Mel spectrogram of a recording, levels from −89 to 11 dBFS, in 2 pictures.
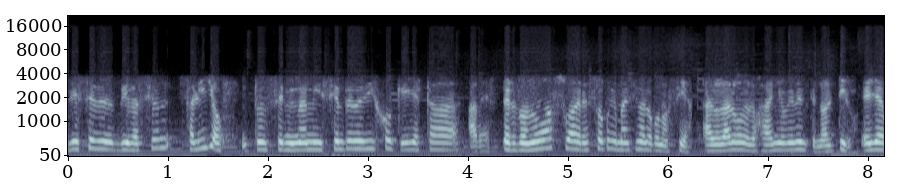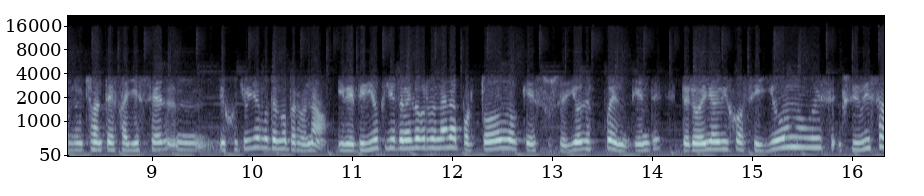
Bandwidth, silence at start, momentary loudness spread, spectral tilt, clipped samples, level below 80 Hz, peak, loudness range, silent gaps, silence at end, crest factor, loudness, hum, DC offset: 9.6 kHz; 0 s; 9 LU; -6.5 dB/octave; under 0.1%; -44 dBFS; 0 dBFS; 2 LU; none; 0 s; 18 dB; -19 LUFS; none; under 0.1%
